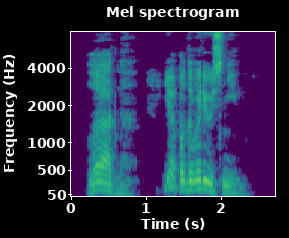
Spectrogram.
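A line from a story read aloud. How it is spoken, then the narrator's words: Weary sigh. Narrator (Russian): устало вздохнула она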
